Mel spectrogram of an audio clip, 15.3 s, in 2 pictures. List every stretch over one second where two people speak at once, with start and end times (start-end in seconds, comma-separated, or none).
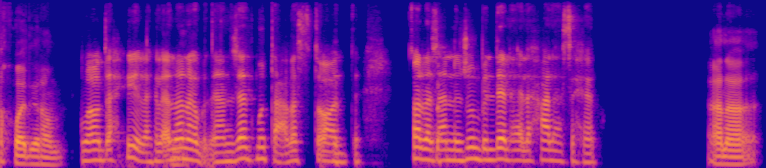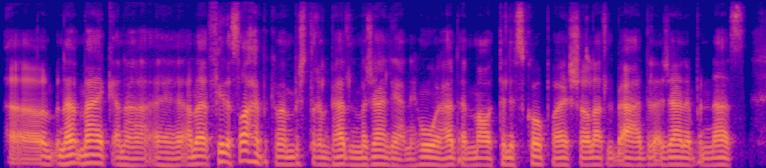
none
